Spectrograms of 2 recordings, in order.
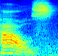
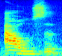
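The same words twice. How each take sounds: First: The initial h sound is clearly pronounced. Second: The initial h sound is dropped entirely. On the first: "house em inglês" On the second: "os franceses pronunciam house"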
